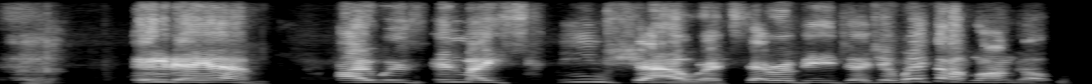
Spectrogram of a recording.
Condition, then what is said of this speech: None; typical speech.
